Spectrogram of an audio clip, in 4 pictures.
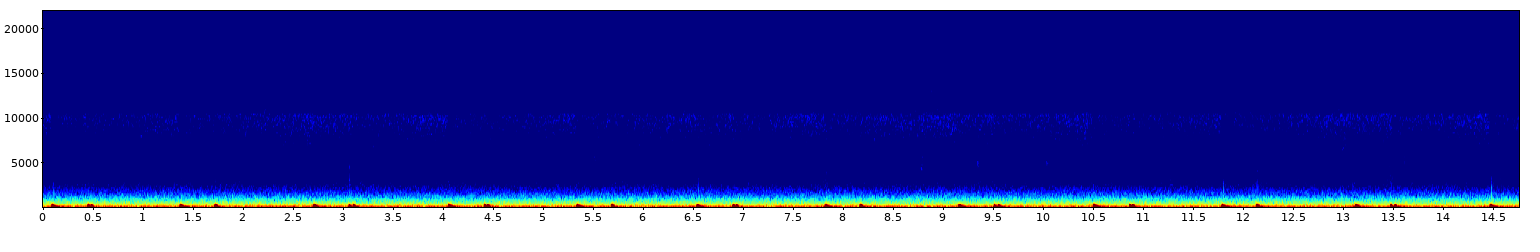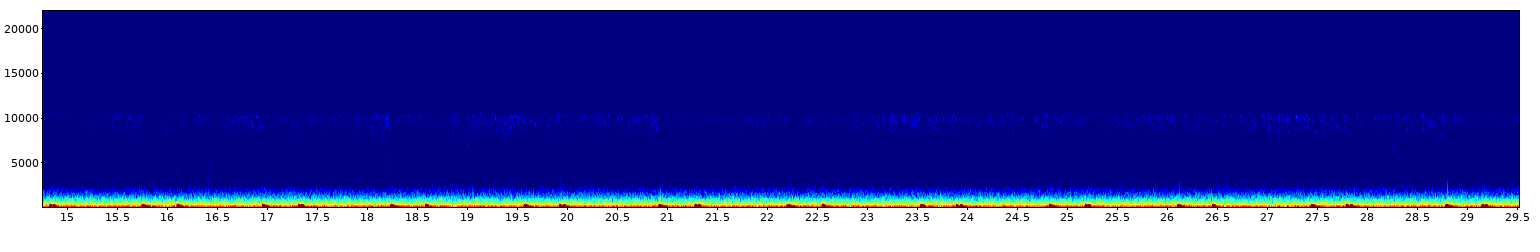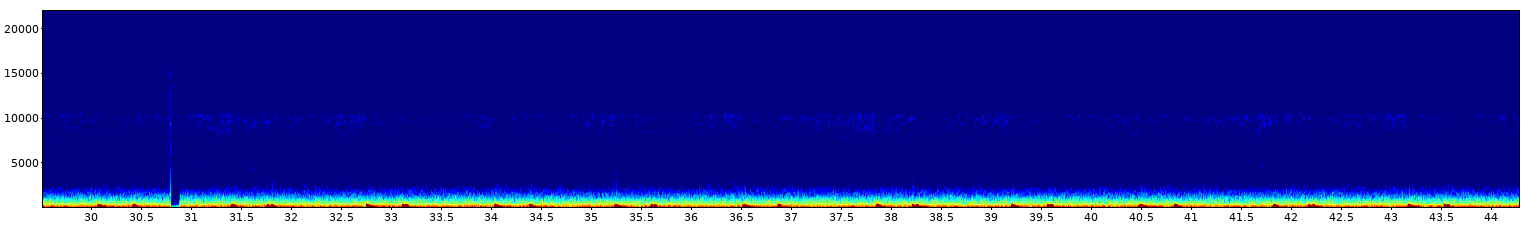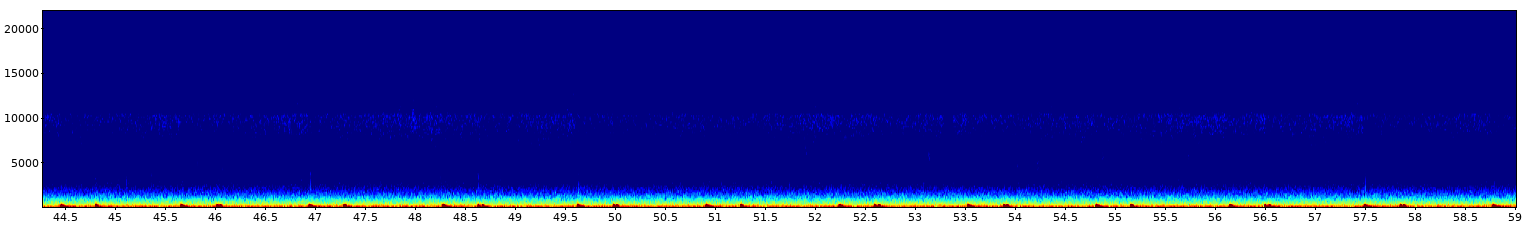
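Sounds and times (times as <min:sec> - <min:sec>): heartbeat thumps: 0:00.0 - 0:00.6, 0:01.4 - 0:01.9, 0:02.6 - 0:03.3, 0:04.0 - 0:04.6, 0:05.3 - 0:05.9, 0:06.5 - 0:07.1, 0:07.8 - 0:08.4, 0:09.1 - 0:09.7, 0:10.5 - 0:11.0, 0:11.8 - 0:12.3, 0:13.1 - 0:13.7, 0:14.4 - 0:15.0, 0:15.7 - 0:16.3, 0:17.0 - 0:17.5, 0:18.2 - 0:18.7, 0:19.6 - 0:20.2, 0:20.9 - 0:21.4, 0:22.2 - 0:22.7, 0:23.5 - 0:24.1, 0:24.8 - 0:25.4, 0:26.1 - 0:26.6, 0:27.4 - 0:28.0, 0:28.8 - 0:29.4, 0:30.0 - 0:30.7, 0:31.4 - 0:32.0, 0:32.8 - 0:33.3, 0:34.0 - 0:34.5, 0:35.2 - 0:35.8, 0:36.5 - 0:37.0, 0:37.8 - 0:38.4, 0:39.2 - 0:39.8, 0:40.5 - 0:41.0, 0:41.8 - 0:42.4, 0:43.2 - 0:43.7, 0:44.4 - 0:45.0, 0:45.6 - 0:46.2, 0:46.9 - 0:47.5, 0:48.2 - 0:48.8, 0:49.6 - 0:50.2, 0:50.9 - 0:51.5, 0:52.2 - 0:52.8, 0:53.5 - 0:54.1, 0:54.8 - 0:55.3, 0:56.1 - 0:56.7, 0:57.5 - 0:58.0, 0:58.8 - 0:59.0.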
